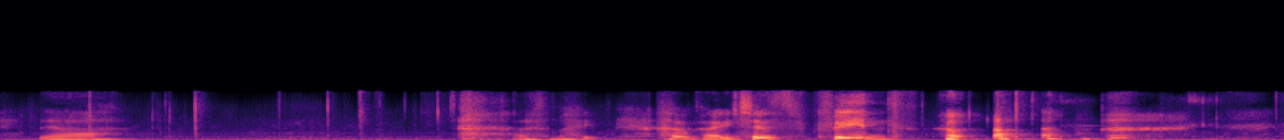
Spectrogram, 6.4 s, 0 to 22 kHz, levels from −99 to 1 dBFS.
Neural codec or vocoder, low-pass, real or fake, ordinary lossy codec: codec, 16 kHz, 2 kbps, X-Codec, HuBERT features, trained on balanced general audio; none; fake; none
